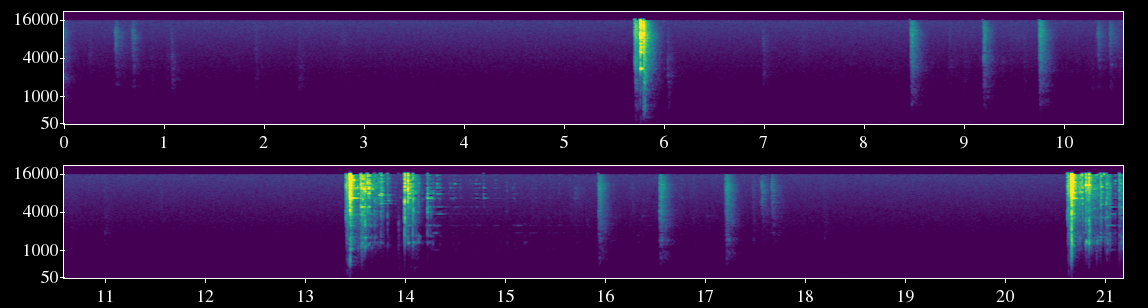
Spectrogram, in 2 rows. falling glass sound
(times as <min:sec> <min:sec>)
0:13.4 0:15.2, 0:20.6 0:21.1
